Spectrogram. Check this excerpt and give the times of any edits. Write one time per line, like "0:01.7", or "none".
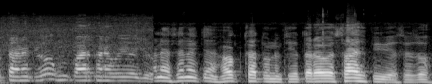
0:01.5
